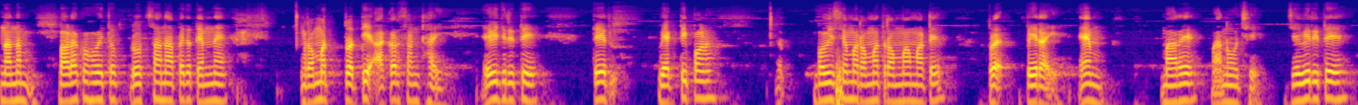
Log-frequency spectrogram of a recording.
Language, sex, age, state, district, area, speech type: Gujarati, male, 30-45, Gujarat, Surat, urban, spontaneous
